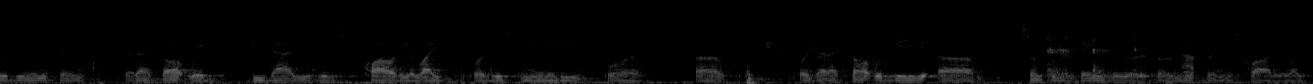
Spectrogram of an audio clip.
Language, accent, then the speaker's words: English; Eastern Shore, United States; born there; I was born here on the Eastern Shore, and in probably the mid-1930s, my grandparents purchased a farm that is located just probably 2.5 miles from this location.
